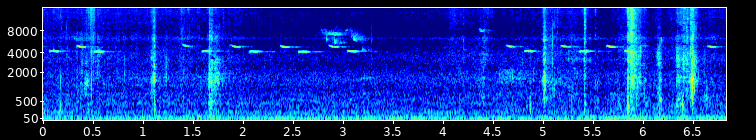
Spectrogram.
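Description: Footsteps crunch on snowy ground.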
